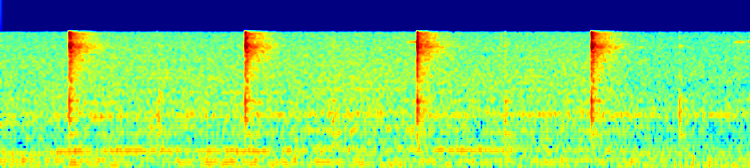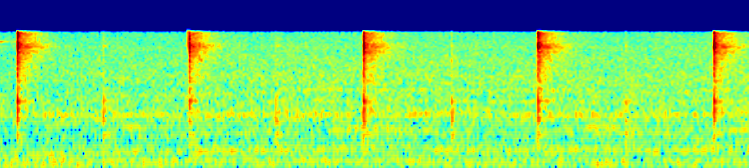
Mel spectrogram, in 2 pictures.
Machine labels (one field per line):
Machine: valve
